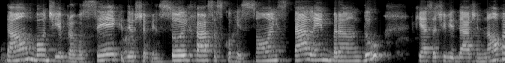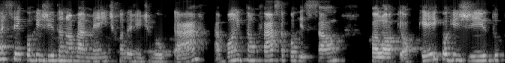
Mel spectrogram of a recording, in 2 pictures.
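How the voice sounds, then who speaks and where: Bright-voiced woman teacher, patient lesson. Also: mid-range voice, muffled recording. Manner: slow, drawn-out syllables when spelling out endings, checking in with "tá bom?". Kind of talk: recorded remote lesson, correcting exercises.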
